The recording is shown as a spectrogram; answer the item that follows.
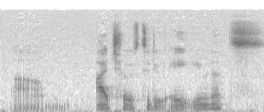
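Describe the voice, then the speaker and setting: Soft-spoken and very deep in pitch, a man talks with fairly even intonation. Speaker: teacher. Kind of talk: tutorial. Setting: home, next room to sleeping baby.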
